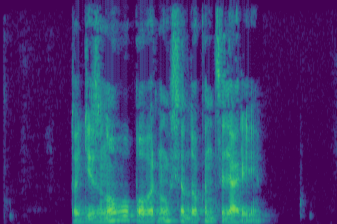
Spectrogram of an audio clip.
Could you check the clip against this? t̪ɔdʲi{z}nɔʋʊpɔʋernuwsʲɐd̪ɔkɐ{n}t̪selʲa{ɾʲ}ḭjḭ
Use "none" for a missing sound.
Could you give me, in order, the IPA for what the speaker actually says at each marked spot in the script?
z, n, ɾʲ

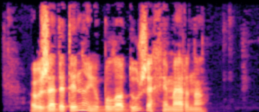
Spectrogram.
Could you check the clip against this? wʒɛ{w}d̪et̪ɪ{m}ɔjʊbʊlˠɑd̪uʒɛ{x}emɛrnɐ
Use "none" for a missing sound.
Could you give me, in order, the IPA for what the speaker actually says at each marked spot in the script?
none, n, x

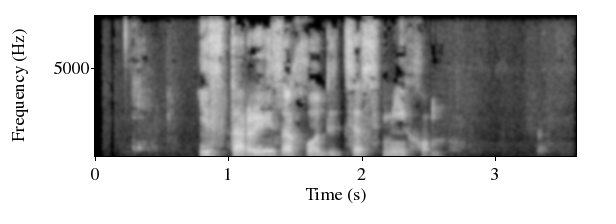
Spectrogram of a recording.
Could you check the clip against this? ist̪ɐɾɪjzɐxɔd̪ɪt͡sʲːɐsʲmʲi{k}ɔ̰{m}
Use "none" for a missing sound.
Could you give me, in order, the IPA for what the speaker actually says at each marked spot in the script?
x, m

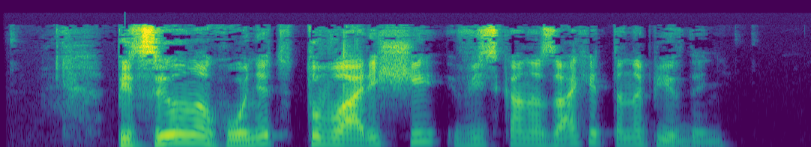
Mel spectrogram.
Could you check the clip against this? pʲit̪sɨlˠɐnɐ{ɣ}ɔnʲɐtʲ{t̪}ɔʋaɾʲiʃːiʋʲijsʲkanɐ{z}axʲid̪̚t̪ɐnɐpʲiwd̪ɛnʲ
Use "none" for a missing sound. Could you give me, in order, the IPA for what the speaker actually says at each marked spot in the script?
ɣ, t̪, z

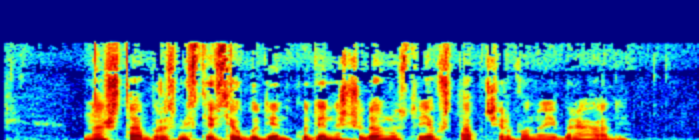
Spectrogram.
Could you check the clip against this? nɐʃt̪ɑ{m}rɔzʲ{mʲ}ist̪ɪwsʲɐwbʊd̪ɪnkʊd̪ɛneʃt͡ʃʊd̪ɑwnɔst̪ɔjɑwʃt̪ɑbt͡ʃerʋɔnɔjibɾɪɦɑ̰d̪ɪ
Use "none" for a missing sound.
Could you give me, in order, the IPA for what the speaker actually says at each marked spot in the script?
b, mʲ

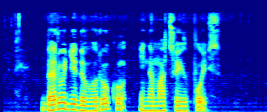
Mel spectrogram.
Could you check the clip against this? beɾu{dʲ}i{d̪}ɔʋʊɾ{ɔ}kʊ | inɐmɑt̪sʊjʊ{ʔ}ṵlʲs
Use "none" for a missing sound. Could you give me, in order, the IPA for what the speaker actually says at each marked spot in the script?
dʲ, d̪, u, p

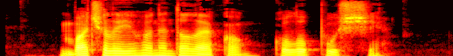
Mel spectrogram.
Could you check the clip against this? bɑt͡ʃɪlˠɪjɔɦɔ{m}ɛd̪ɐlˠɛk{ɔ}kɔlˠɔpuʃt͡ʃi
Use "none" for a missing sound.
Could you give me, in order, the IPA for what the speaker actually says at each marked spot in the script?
n, ɔ

